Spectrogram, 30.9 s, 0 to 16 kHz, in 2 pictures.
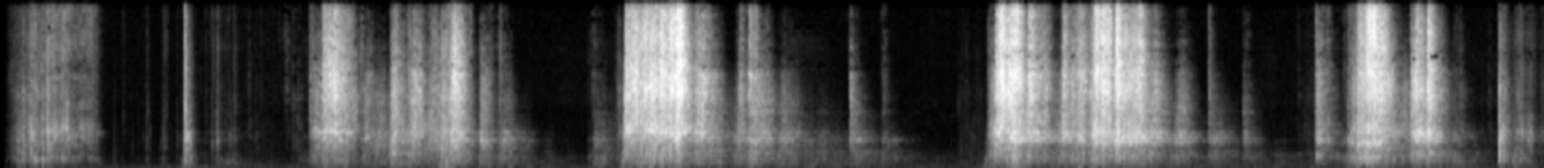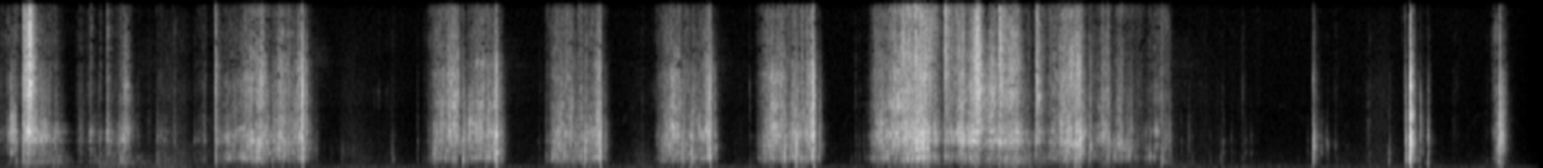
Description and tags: Recoreded with Zoom H6 XY Mic. Edited in Pro Tools.
Playing around with a ruler, shaking pulling it in and out.
sharp, metallic, noise, strange, ruler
